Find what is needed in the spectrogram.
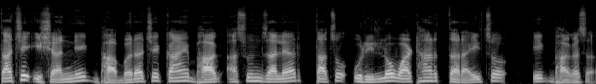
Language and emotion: Goan Konkani, neutral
